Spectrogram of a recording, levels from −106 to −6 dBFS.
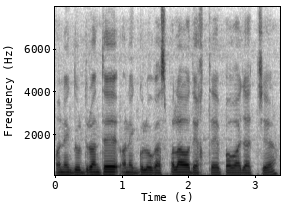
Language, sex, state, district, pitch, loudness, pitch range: Bengali, male, Assam, Hailakandi, 115 Hz, -16 LUFS, 110-115 Hz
